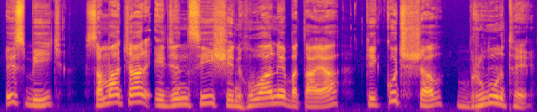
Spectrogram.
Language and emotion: Hindi, neutral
